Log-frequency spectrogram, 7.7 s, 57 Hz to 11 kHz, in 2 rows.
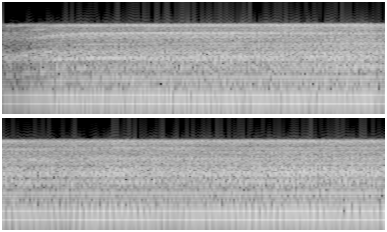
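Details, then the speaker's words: Nano lathe motor tagged 110 V, run through a controller from a Variac at 100–110 V, warmed up after about 15 minutes with bearings still a little warm. Steady hum with a smooth, even whine, no surging or rubbing; normal running. "been running about 15 minutes everything's warmed up still a little warm to the bearings"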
